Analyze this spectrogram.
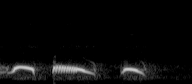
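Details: Three-note spotted dove coo used as a lure for wild doves: an arching opening note, a long smoothly falling coo, and a short downward closing coo, clear and unhurried.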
